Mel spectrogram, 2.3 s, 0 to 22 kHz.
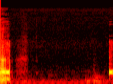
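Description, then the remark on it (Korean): A telephone call ringing on the line as a call is placed to a listener: a steady, buzzy mid-pitched ring tone cuts off, then a long quiet gap of about two seconds before the ring starts again. Nobody speaks. “1749님한테 전화 한번 걸어보겠습니다.”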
